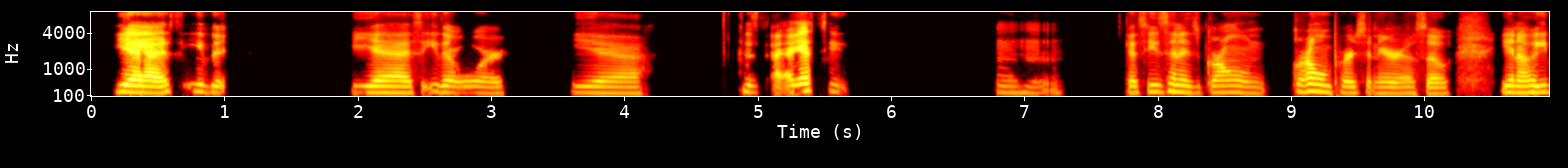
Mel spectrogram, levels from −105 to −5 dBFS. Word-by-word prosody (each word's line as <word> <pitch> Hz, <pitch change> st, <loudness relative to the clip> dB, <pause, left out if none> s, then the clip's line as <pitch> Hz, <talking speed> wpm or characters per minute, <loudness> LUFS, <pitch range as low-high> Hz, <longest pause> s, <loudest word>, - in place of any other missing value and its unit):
Yes, 180 Hz, -2 st, +9 dB
either 195 Hz, -3 st, -8 dB, 1.0 s
yes, 175 Hz, -1 st, -3 dB
either, 180 Hz, -3 st, -7 dB
or. 165 Hz, -1 st, -11 dB, 0.5 s
Yeah. 165 Hz, -1 st, -10 dB, 0.7 s
'Cause 190 Hz, -4 st, -12 dB
I -, -, -1 dB
I -, -, +5 dB
guess 210 Hz, +1 st, +8 dB
he 195 Hz, -, -16 dB, 1.1 s
Mhm. 170 Hz, -1 st, -21 dB, 0.5 s
'Cause 170 Hz, -1 st, -6 dB
he's 195 Hz, +1 st, -7 dB
in 195 Hz, -, -3 dB
his 175 Hz, -3 st, -6 dB
grown 175 Hz, -2 st, -8 dB, 0.2 s
grown 195 Hz, -1 st, -1 dB
person 165 Hz, -1 st, -8 dB
era, 160 Hz, 0 st, -6 dB
so, 150 Hz, -1 st, -8 dB, 0.4 s
you 180 Hz, -, -3 dB
know, 175 Hz, 0 st, -1 dB
he 180 Hz, +1 st, -2 dB
175 Hz, 130 wpm, -25 LUFS, 165-185 Hz, 1.1 s, Yes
